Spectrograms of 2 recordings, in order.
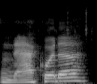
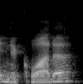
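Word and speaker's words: Naquadah: I know the right way to say it is Naquita, but that feels American or just wrong to me. I say Naquata, and I know that that's not specifically correct, but dude, this void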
